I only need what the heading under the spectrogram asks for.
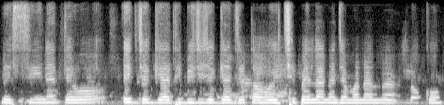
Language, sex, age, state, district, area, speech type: Gujarati, female, 18-30, Gujarat, Valsad, rural, spontaneous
